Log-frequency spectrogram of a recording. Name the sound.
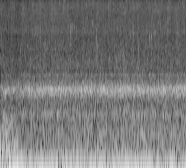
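rain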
